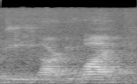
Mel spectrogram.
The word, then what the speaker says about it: Derby: Or Derby, well, Derby, D-E-R-B-Y, they pronounce it in England, Derby.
